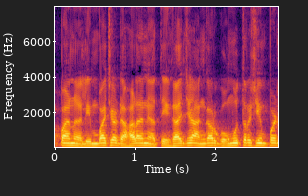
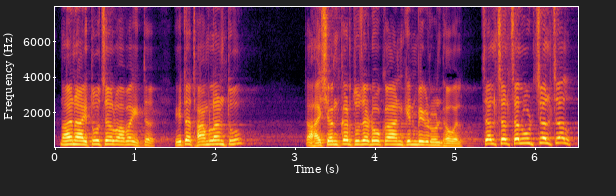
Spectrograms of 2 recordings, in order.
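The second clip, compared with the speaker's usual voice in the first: high, insistent coaxing, climbing higher; insistent villager; 7 semitones higher than usual. Acted. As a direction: hurry the boy up, getting higher. Villager pulls the boy along. (उंच आवाजात आग्रहाने घाई करणारा)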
